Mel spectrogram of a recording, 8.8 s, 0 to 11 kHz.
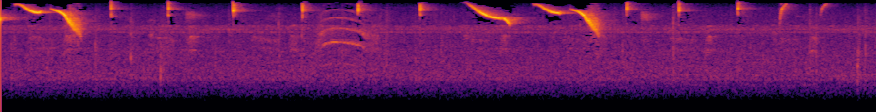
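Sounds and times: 
Half-collared sparrow Arremon semitorquatus whistles and ticks: 0.0s - 2.4s, 3.0s - 8.3s.

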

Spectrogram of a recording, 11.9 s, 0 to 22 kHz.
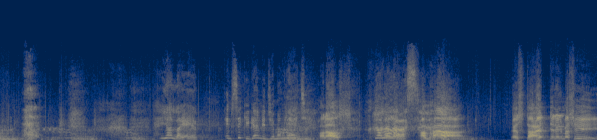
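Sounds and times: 
horse neighing: 0.0s - 3.1s, 5.6s - 6.6s
speech: 3.3s - 9.4s, 10.2s - 11.9s.

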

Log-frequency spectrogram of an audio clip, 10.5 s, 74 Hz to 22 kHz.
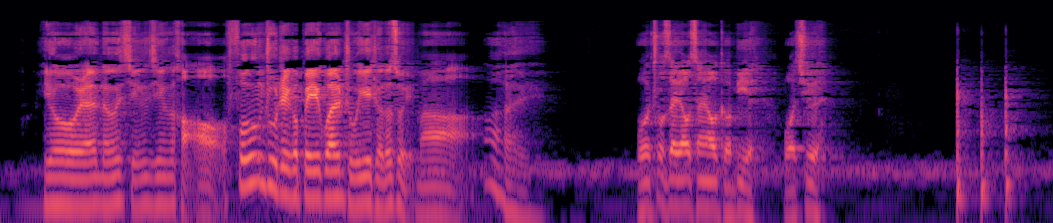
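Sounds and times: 
faint low steady hum: 0.0s - 10.5s
speech: 0.4s - 5.4s, 6.4s - 8.4s
knocking on a door: 9.6s - 10.3s.

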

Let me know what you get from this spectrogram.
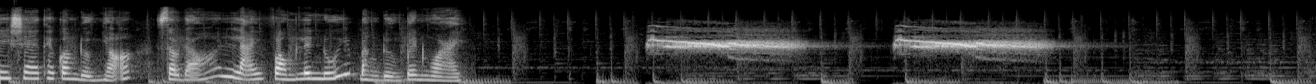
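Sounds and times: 
speech: 0.0s - 4.8s
shrill screeching cries of a giant mythical bird: 6.5s - 8.4s, 9.0s - 10.8s.

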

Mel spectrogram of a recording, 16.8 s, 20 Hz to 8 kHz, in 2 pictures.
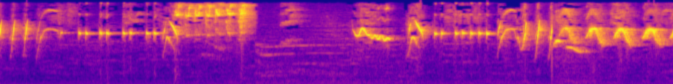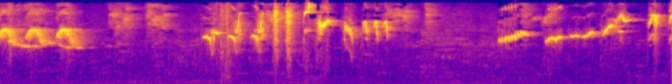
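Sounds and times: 
Greater green leafbird song with whistled notes, buzzy trills and harsh chattering: 0.0s - 14.0s, 14.6s - 16.8s.

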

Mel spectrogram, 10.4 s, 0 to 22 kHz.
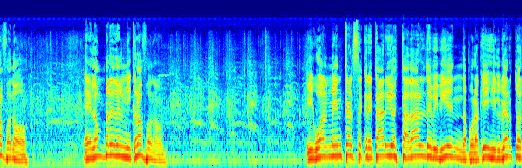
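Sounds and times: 
speech: 0.0s - 0.7s, 1.6s - 3.4s, 6.1s - 10.4s
audience applauding at a public political gathering: 0.0s - 6.9s
crowd noise at a public political gathering: 0.0s - 8.6s
low constant hum: 0.0s - 10.4s.

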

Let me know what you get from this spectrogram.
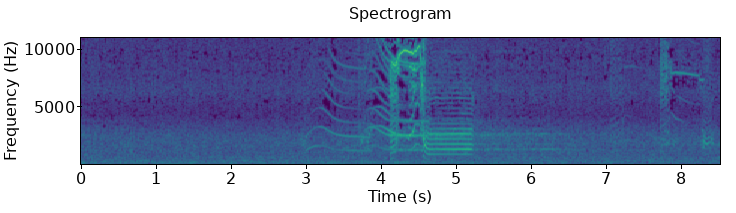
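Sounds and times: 
constant low rumbling noise: 0.0s - 8.5s
orca calls with rising wavering harmonic squeals: 3.0s - 7.0s, 7.7s - 8.5s.

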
